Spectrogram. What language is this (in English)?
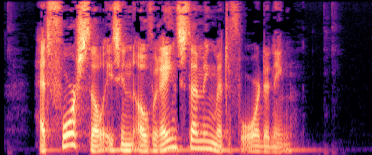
Dutch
